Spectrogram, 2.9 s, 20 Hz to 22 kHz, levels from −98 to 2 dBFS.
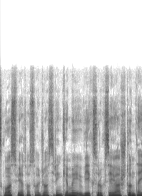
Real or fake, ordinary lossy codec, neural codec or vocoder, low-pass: real; AAC, 96 kbps; none; 14.4 kHz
